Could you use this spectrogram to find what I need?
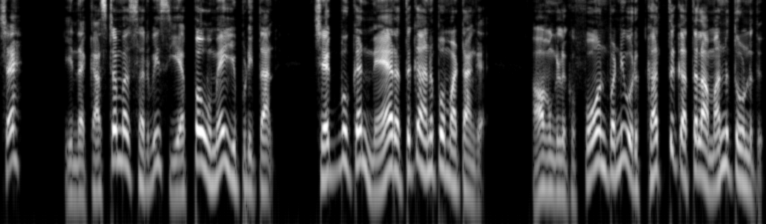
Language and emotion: Tamil, angry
